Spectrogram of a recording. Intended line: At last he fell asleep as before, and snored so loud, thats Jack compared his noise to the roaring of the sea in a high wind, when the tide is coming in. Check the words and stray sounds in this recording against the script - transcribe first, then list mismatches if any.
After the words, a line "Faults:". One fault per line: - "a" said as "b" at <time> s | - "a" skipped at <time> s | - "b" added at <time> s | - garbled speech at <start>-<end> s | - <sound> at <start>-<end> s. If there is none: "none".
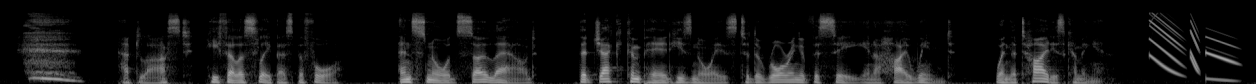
At last he fell asleep as before, and snored so loud, that Jack compared his noise to the roaring of the sea in a high wind, when the tide is coming in.
Faults:
- laugh at 0.2-0.9 s
- "thats" said as "that" at 5.8 s
- chirp at 11.5-12.4 s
